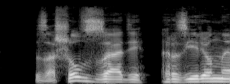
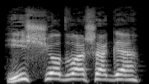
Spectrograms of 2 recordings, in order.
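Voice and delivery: commanding; 10 semitones higher than usual. Acted. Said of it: "распорядился Руслан".

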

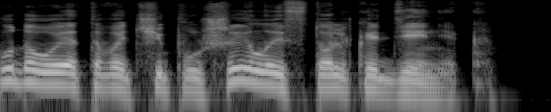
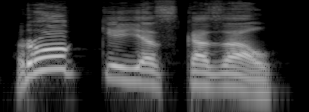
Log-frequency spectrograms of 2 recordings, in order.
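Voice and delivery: much higher and louder on Руки, then drops; escalated furious yell; 6 semitones higher, 4 dB louder, slower than usual. Acted. Sergeant repeating the order to the detainee, furious yell. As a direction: blow up when he won't obey. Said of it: "зло скомандовал сержант".

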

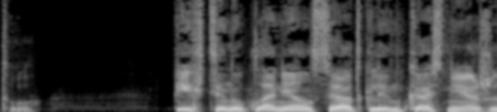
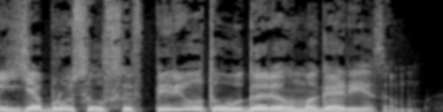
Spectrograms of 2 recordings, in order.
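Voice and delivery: usual speaking voice

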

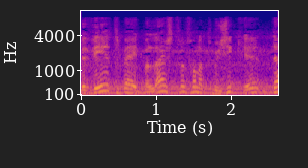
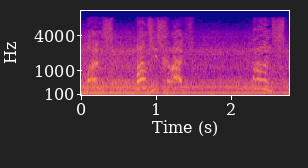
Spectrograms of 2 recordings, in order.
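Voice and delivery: alarmed shout; 11 semitones higher, slower than usual. Acted. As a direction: call out to the wounded man. Crewman hit, calling out.

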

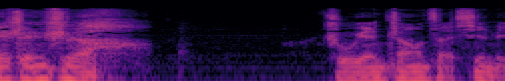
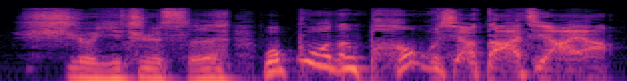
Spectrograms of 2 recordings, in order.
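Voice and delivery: impassioned declaration; 10 semitones higher, 10 dB louder than usual. A narrator's reading. Zhu Yuanzhang refusing to abandon his men, impassioned loud cry. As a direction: proclaim it with fervour, voice climbing to a peak. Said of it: "慷慨激昂地说".

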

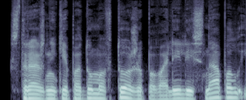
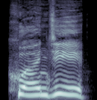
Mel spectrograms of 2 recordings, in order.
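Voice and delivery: very high-pitched squealing cry; shriek; 11 semitones higher, 3 dB louder than usual. A narrator's reading. First counselor appealing to the emperor, shrieking. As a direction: squeal the name in protest. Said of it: "визжал первый советник".

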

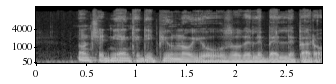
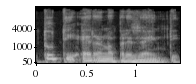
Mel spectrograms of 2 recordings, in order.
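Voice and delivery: ordinary delivery

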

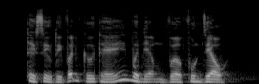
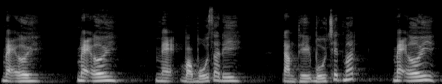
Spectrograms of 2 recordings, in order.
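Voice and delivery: put-on higher, loud panicked wail of a little boy; loud crying child; 5 semitones higher, 6 dB louder than usual. A narrator's reading. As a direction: cry out for Mum, pleading. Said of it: "thằng con thấy thế thì khóc ầm ĩ lên". (khóc lóc kêu mẹ ầm ĩ)

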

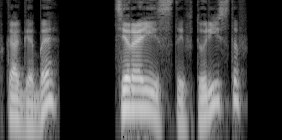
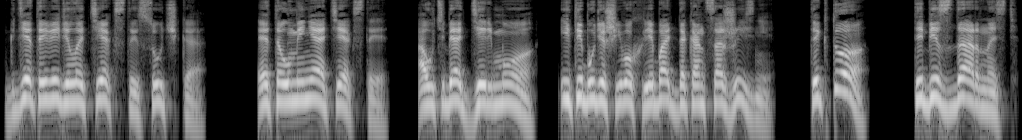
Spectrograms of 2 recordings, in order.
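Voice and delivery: vicious tirade; 5 semitones higher than usual. Acted. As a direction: spit insults at her. Lyosha insults Allochka. (злобная тирада)

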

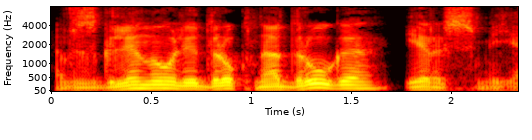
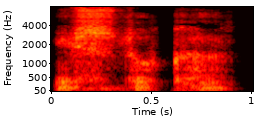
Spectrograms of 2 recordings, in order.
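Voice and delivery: hushed, low grumble; gloomy grumble; 4 semitones lower, 12 dB quieter, slower than usual. A narrator's reading. Old man repeating the lady's insult, grumbling. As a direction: grumble the insult under your breath. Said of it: "угрюмо проворчал Ладышкин".

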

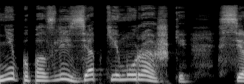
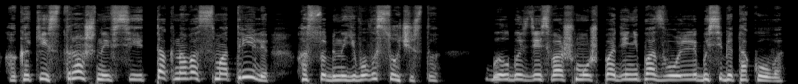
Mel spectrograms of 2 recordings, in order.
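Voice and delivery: higher-pitched maid, mildly alarmed; maid's alarm; 5 semitones higher than usual. A narrator's reading. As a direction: fret to your mistress in a raised voice. Frightened maid gossips to her mistress.

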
